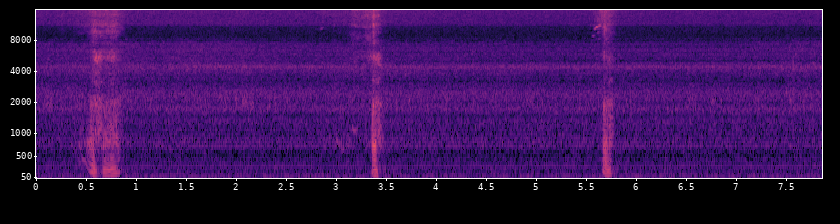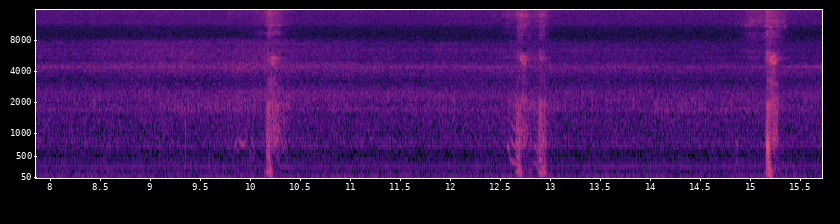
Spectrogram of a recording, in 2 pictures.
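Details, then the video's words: MoMo, a dog crashed asleep on a couch after a rough day with CoCo sleeping nearby, gives short, soft snorting snores at irregular gaps of about two to five seconds over a quiet indoor hum. "Dog Snoring"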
